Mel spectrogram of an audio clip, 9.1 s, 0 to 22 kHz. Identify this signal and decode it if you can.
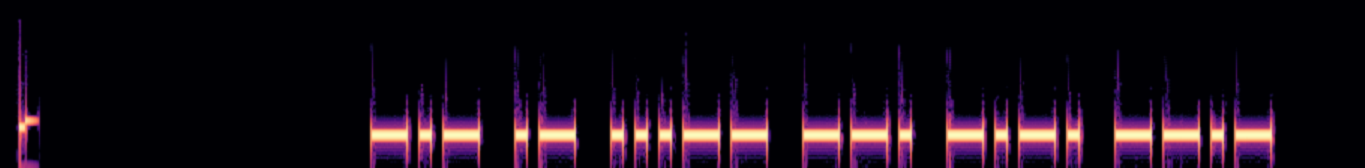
Morse code, heard as a keyed tone, about 15 wpm, 700 Hz. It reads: KA3GCQ
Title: USA Call Signs - 6 Characters - Repeated 3x - 15wpm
